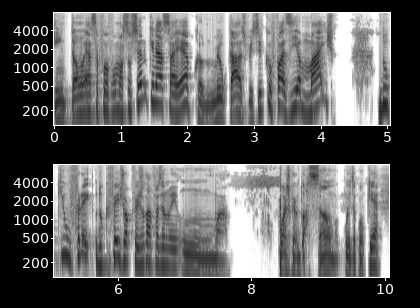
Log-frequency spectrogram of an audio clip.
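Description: A man talks at a fairly quick pace in an animated tone, his high pitch making very wide swings. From Rio de Janeiro, Brazil. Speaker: radio host and journalist. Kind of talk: casual chat.

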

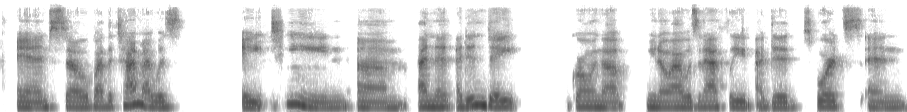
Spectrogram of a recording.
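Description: A woman's voice, fairly low in pitch and somewhat breathy, holds a fairly even intonation. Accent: American. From Texas, Bastrop near Austin. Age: 30s. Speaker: podcast guest sharing life story. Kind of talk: personal testimony in interview.

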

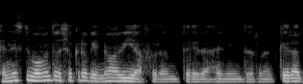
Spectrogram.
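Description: An unremarkable speaking voice belongs to a man who talks at a fairly high pitch and a moderate pace. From Argentina, Santa Fe and Rosario. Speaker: illustrator. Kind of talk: casual interview chat. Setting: video call.

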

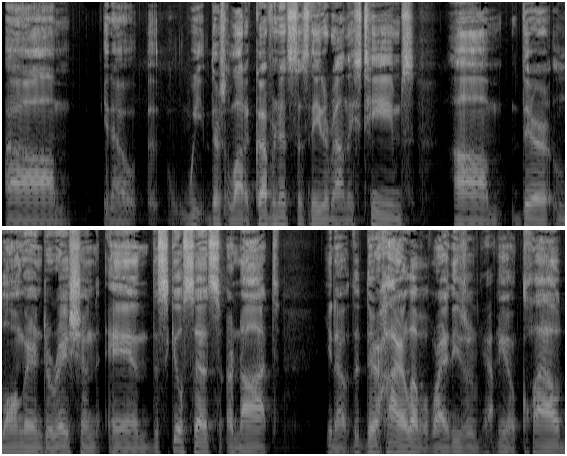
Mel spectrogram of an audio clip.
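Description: A man with a Texan accent, a very deep, low pitch, and monotone, flat intonation, on a very clean recording with a silent background. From East Texas (Tyler). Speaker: IT staffing director. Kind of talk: casual chat. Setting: studio.

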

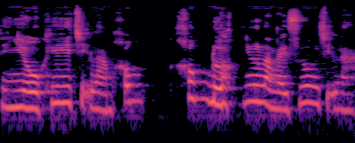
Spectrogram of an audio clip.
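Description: A woman's high-pitched voice, dark and mellow in tone, with very wide pitch swings. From Vietnam. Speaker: psychological counselor. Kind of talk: casual chat.

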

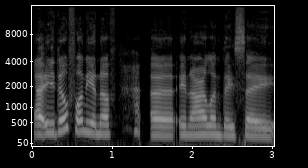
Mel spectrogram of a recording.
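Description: A woman talks with a slight Irish accent and ordinary pitch variation. The sound is dry and close with no echo against a quiet background. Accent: slight Irish twang. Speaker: photographer and filmmaker. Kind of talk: casual interview.

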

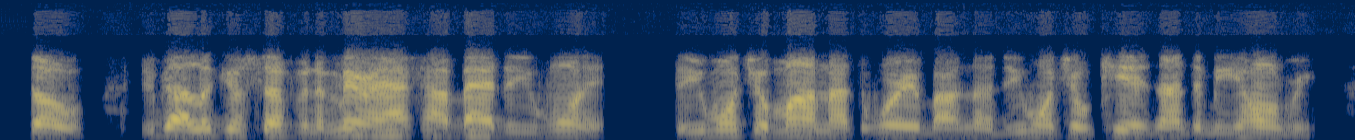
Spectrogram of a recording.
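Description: Talking at a very fast pace, a man with a fairly high voice keeps his intonation fairly even while his loudness swings widely. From US West Coast, Southeast San Diego. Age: 30s. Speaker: influencer and YouTuber. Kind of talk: casual interview.

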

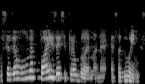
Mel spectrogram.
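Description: Here a woman speaks at a moderate pace with a fairly high pitch. Her voice makes very wide pitch swings. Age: 20s. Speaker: architect, K-pop fan sharing personal story. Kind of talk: casual interview.

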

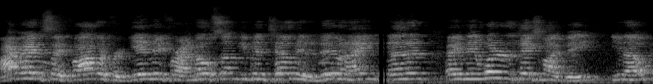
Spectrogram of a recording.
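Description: Over noticeable background noise, someone with a Southern US accent talks very fast with hardly any pauses and fairly even intonation. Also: man, extremely high pitch for a man. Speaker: preacher. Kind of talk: sermon. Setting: church. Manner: fervent, call-and-response style.

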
